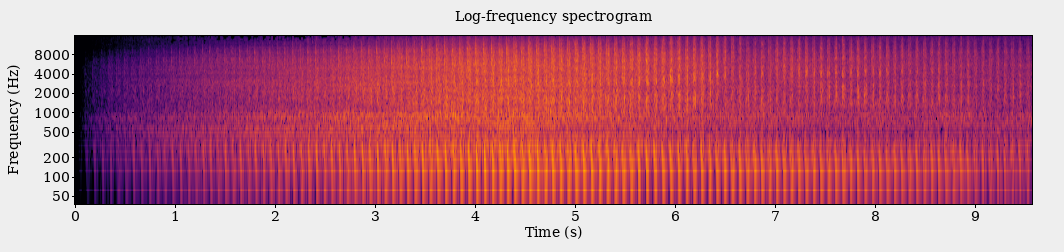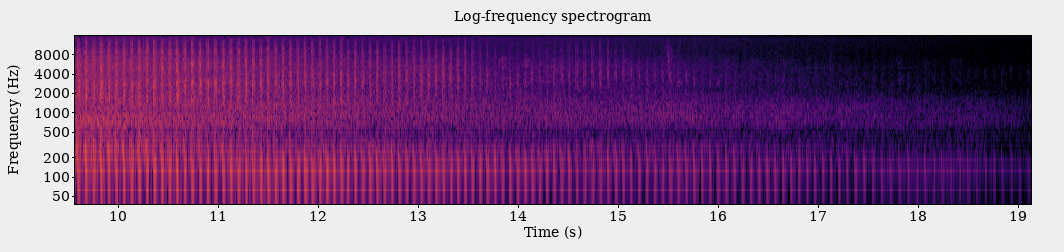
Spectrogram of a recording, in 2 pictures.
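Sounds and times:
Kawasaki motorcycle passing by slowly: 0.1 - 19.1.

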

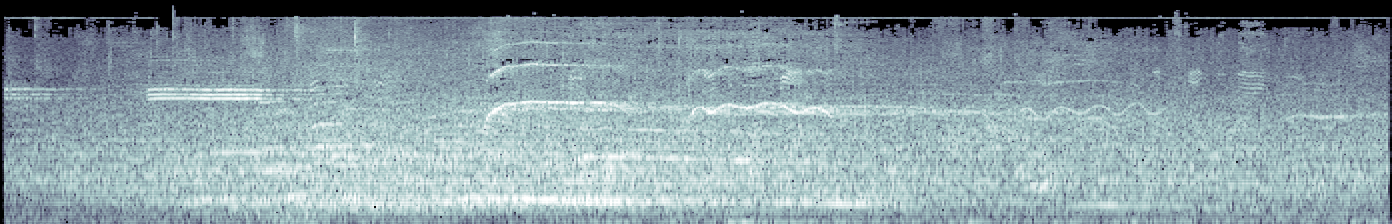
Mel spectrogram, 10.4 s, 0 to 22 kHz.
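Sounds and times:
soccer crowd of 20000 booing at Docklands Stadium: 0.3 - 10.4.

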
